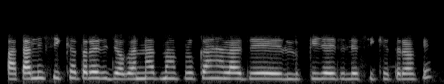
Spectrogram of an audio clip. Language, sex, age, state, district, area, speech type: Odia, female, 18-30, Odisha, Subarnapur, urban, conversation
